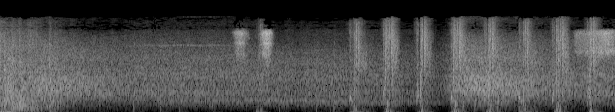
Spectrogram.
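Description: Repeated punches landing in a wrestling video game, a series of sharp thuds roughly every half second in the latter half over a steady crowd-like roar.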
